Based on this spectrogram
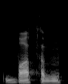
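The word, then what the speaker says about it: Bothm: is Ina bottom and bottom is spelled b o t h m and pronounced the British way Ina botam uh there's a whole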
